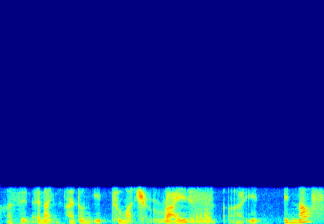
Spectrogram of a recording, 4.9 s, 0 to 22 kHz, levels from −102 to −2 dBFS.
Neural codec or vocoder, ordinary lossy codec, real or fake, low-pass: autoencoder, 48 kHz, 128 numbers a frame, DAC-VAE, trained on Japanese speech; none; fake; 3.6 kHz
